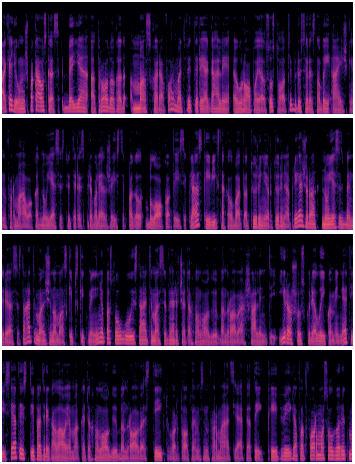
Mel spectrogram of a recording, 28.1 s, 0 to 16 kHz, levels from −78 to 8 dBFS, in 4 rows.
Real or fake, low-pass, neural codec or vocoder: real; 10.8 kHz; none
